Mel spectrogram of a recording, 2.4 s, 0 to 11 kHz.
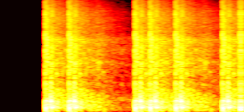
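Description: Automatic rifle gunfire sound effect for an M16: after a moment of silence, three shots about a quarter second apart, then a faster burst of shots.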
